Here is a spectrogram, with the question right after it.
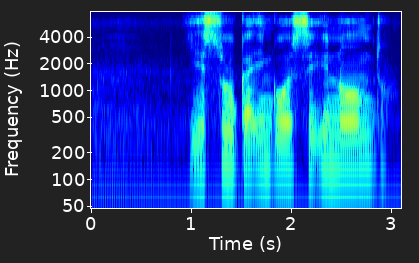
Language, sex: Xhosa, male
